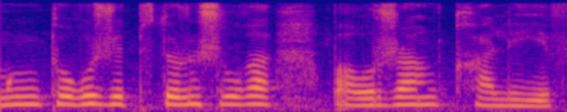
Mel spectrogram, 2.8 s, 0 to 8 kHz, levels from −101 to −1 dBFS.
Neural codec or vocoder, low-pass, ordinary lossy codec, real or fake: vocoder, 22.05 kHz, 80 mel bands, Vocos; 7.2 kHz; none; fake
